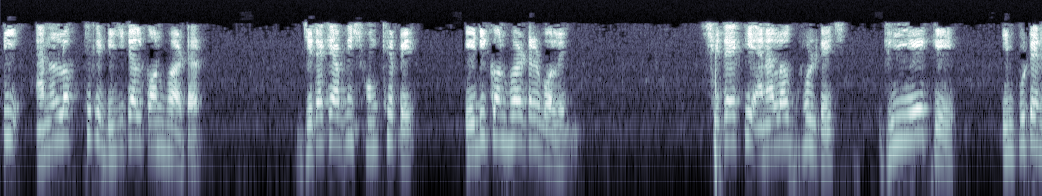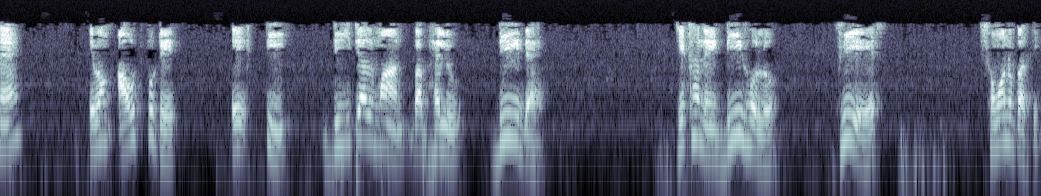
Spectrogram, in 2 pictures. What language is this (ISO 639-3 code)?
ben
